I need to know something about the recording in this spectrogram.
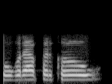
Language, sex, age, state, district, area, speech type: Bodo, female, 60+, Assam, Chirang, rural, conversation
